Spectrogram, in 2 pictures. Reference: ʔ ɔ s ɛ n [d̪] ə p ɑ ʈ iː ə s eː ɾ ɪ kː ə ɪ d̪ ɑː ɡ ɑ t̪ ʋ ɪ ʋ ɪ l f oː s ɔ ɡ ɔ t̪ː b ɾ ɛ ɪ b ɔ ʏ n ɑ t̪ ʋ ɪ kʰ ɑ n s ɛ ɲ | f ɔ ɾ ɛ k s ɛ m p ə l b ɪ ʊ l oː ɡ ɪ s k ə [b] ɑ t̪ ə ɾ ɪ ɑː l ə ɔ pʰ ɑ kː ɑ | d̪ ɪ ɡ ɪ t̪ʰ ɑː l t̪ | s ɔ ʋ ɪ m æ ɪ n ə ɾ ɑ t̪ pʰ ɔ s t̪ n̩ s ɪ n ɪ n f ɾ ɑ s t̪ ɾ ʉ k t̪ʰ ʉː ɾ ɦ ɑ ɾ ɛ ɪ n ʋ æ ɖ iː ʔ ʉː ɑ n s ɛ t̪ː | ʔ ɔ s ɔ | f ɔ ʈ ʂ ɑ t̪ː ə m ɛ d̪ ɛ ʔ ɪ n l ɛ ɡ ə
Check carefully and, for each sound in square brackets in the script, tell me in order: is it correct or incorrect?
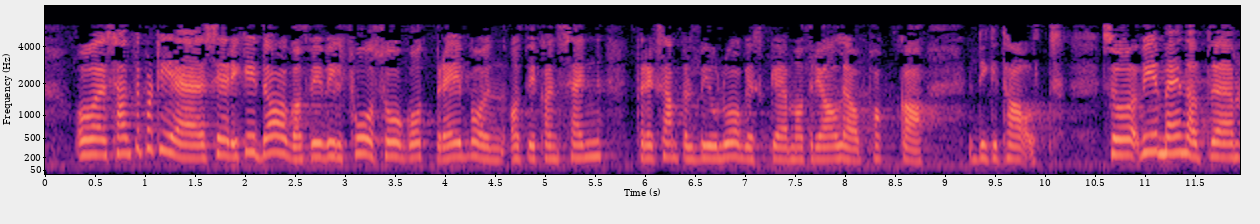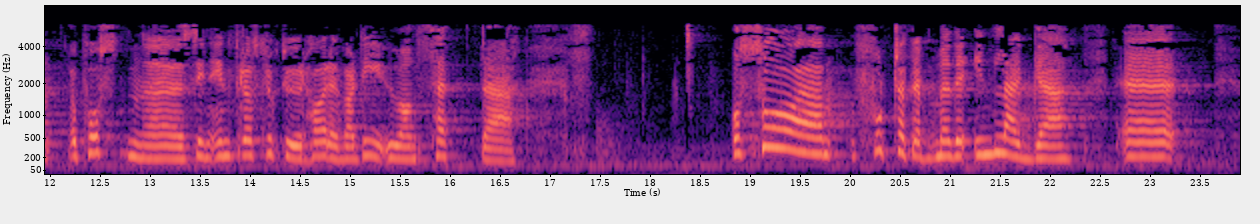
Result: incorrect, incorrect

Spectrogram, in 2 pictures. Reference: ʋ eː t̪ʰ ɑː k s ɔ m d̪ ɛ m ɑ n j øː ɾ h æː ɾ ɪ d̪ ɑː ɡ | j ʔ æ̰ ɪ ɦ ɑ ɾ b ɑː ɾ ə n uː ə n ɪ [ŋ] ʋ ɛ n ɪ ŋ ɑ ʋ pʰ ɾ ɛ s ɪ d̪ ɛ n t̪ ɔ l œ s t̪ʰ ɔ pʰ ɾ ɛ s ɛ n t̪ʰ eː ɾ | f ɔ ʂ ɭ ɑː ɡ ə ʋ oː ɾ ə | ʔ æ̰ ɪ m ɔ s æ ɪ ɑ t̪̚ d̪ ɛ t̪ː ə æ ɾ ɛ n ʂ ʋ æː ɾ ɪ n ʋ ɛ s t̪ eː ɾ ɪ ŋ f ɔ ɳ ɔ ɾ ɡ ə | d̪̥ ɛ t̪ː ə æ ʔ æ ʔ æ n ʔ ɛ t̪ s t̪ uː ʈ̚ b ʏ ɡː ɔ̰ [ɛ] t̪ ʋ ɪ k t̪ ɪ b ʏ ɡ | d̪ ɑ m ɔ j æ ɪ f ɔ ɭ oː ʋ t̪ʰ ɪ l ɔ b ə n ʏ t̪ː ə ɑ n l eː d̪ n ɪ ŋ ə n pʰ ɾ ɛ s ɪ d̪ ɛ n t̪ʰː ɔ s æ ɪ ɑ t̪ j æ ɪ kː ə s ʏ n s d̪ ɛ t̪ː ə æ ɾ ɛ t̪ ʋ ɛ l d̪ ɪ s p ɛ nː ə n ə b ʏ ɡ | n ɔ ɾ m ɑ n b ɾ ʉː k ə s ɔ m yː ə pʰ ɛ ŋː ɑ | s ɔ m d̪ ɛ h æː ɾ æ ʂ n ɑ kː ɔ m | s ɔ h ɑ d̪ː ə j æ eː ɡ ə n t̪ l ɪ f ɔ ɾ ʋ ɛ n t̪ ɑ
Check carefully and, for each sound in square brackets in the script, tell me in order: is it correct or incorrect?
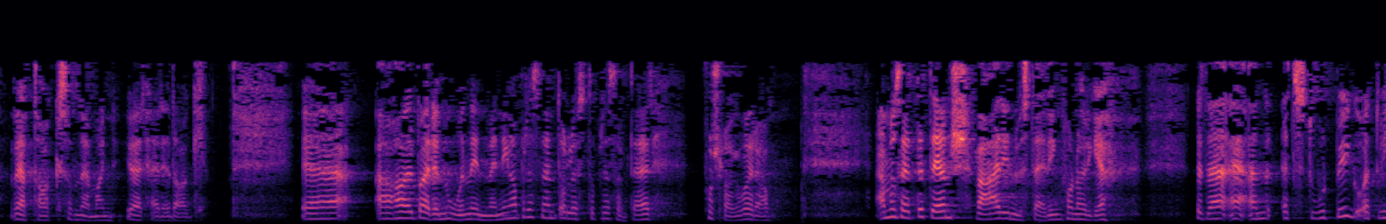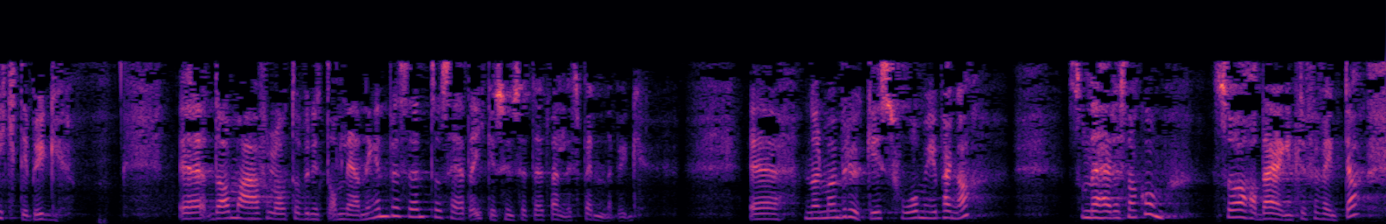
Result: incorrect, correct

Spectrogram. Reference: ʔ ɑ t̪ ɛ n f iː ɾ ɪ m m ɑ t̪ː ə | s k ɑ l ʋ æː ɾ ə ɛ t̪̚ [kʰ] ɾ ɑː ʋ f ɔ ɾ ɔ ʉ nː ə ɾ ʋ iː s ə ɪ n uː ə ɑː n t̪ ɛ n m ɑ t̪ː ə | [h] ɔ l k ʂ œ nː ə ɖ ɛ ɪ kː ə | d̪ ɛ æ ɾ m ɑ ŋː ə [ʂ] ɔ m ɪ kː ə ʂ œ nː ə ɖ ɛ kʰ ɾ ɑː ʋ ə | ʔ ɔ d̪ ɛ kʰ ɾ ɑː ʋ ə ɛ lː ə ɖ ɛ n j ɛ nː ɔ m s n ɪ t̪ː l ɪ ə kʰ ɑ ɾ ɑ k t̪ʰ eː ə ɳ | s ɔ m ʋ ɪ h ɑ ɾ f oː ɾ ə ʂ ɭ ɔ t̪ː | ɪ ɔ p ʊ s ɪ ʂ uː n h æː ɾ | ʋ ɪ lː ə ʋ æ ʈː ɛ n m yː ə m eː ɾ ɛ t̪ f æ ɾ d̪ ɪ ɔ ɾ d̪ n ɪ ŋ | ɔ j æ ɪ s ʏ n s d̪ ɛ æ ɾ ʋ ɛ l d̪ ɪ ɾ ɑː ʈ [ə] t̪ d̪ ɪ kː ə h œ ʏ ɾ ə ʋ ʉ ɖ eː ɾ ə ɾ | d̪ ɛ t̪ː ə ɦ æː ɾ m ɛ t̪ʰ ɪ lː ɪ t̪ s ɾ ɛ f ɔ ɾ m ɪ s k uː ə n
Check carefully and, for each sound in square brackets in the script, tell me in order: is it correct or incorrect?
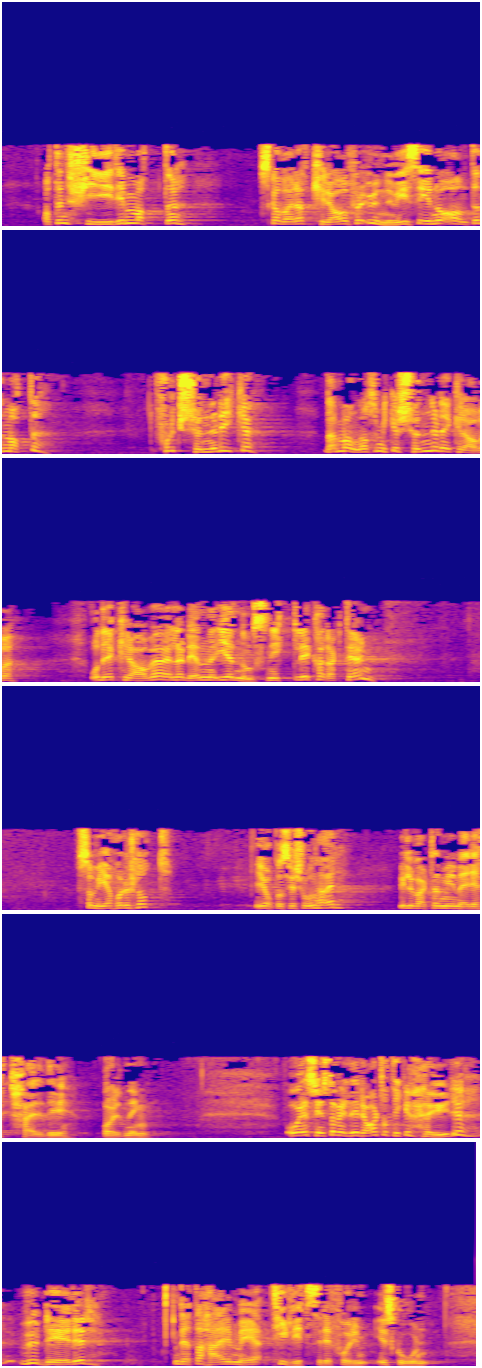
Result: correct, incorrect, incorrect, incorrect

